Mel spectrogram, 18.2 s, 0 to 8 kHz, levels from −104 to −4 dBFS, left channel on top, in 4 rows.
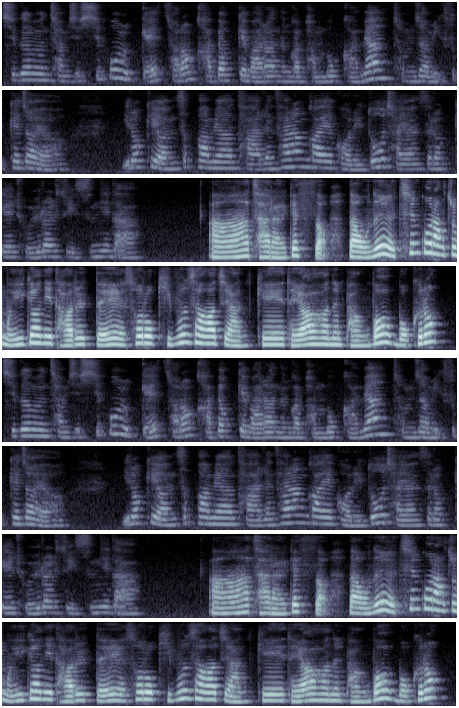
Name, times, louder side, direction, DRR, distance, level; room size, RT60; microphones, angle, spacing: voice 1, 0.0-5.2 5.7-10.5, right 2 dB, 15° right, 3.3 m, -47 dB
voice 2, 11.2-18.0, left 5 dB, 55° left, 0.3 m, -26 dB
6.4 x 2.4 x 3.1 m
head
